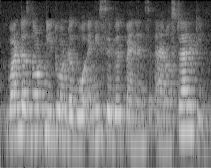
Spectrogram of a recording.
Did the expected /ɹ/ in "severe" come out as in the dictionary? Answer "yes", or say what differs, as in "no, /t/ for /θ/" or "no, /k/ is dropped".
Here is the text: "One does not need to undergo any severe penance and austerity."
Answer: no, /l/ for /ɹ/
